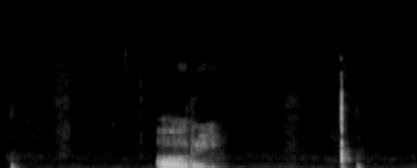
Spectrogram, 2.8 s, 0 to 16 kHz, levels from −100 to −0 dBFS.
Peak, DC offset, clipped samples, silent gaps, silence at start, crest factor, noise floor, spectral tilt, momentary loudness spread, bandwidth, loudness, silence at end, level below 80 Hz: -12 dBFS; under 0.1%; under 0.1%; none; 1.05 s; 26 dB; -89 dBFS; -4.5 dB/octave; 9 LU; 8.8 kHz; -34 LUFS; 0.5 s; -80 dBFS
